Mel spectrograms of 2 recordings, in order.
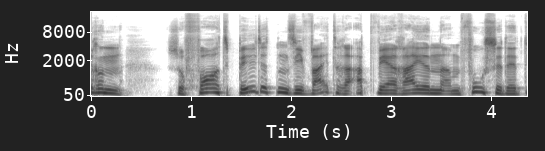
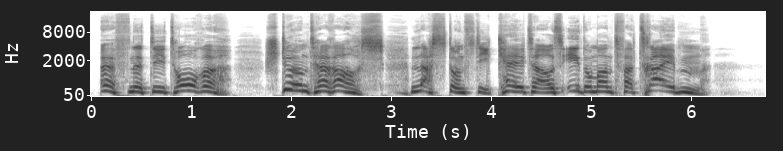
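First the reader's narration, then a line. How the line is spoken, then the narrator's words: Called out. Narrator (German): rief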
